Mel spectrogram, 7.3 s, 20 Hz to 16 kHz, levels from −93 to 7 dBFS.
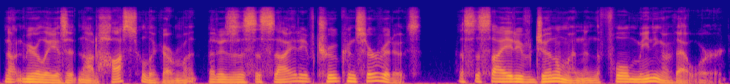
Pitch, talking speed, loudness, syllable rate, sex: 110 Hz, 215 wpm, -16 LUFS, 6.5 syllables/s, male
